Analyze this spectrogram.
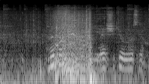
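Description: A roller shutter rattles as it slides open.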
